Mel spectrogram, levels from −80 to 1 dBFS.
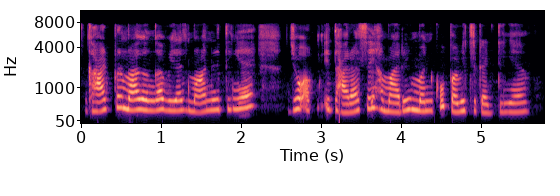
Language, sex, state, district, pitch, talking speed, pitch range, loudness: Hindi, female, Uttar Pradesh, Varanasi, 270 Hz, 175 wpm, 240-300 Hz, -18 LUFS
